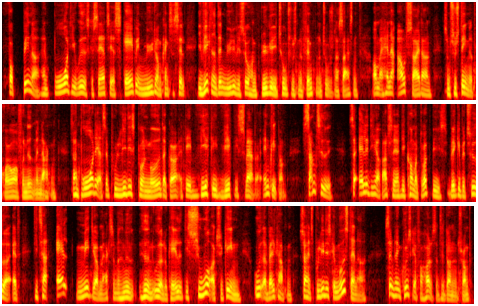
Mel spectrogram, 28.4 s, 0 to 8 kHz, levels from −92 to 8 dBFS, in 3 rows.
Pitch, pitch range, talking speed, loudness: 135 Hz, 120-150 Hz, 205 wpm, -21 LUFS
